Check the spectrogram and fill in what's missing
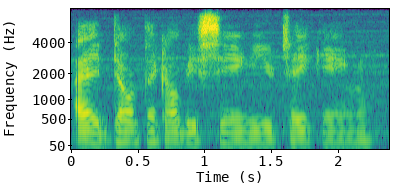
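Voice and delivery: ordinary talk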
